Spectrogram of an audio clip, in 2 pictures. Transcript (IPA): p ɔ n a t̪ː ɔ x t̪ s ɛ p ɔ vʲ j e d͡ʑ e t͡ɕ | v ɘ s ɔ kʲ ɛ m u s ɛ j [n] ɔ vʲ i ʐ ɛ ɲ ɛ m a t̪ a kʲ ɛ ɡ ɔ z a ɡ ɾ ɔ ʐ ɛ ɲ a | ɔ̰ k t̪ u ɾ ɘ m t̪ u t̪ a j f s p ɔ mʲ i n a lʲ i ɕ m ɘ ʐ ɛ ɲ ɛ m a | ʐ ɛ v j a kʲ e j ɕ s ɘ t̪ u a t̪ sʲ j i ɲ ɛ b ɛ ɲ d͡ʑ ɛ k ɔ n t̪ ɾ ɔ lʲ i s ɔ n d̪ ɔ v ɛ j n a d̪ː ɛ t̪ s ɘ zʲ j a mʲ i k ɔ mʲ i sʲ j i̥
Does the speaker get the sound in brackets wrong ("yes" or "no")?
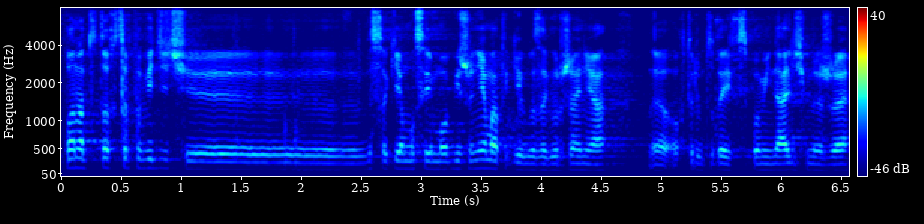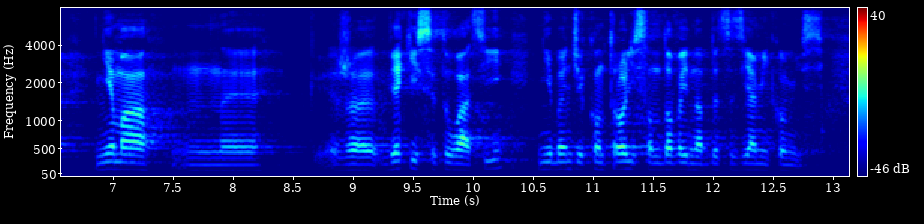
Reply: yes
